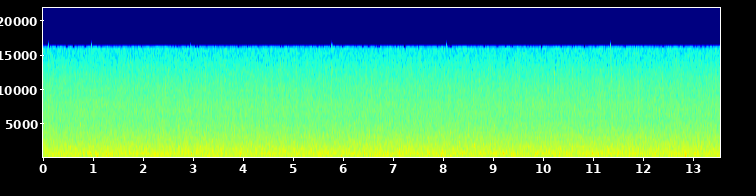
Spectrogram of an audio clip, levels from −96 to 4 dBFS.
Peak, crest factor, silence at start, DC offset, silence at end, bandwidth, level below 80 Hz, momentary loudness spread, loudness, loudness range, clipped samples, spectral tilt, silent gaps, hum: -16 dBFS; 14 dB; 0 s; under 0.1%; 0 s; 16.5 kHz; -50 dBFS; 0 LU; -28 LUFS; 0 LU; under 0.1%; -2 dB/octave; none; none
